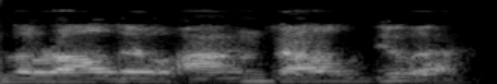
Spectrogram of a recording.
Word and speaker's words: Leraldo Anzaldua: Hey guys, I'm Leraldo Anzaldua. All right. And it just makes me happy to know that I've been getting it right this whole time. It's difficult, but it sounds exactly like it's spelled.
